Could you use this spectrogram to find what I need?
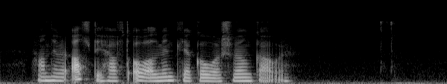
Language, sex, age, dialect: Faroese, female, 36-60, Suðuroy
